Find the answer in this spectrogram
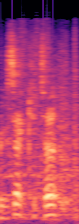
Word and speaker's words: Executor: Or Executor, depends how you say it or where you're from probably, and the Imperial symbol.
